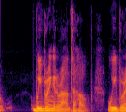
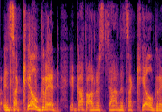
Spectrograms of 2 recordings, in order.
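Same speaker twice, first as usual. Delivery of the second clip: higher intense doom voice, mock Mark; imitating Mark; 7 semitones higher than usual. Host mimics guest Mark's intense warning, higher and intense. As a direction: ham up a grim warning about a kill grid. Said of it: "with his accent and his personality as well".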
